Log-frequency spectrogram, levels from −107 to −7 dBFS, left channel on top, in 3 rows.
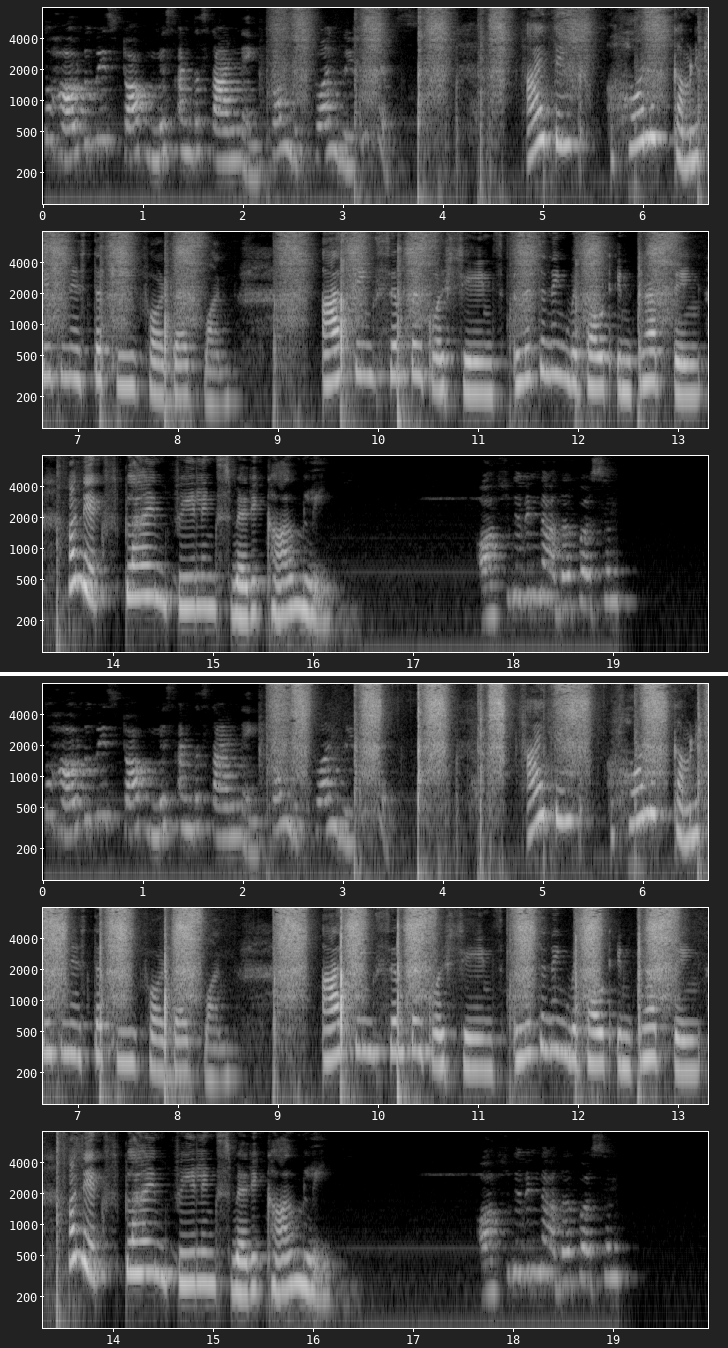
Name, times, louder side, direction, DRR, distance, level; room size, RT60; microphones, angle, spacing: voice 1, 0.0-3.5 17.6-19.1, left 4 dB, 30° left, 1.5 m, -46 dB
sound 1, 2.2-2.7 3.1-3.4 3.7-4.1 4.3-5.5 5.9-6.3 6.5-6.9 7.2-7.6 7.8-8.2 8.7-9.3 9.6-9.9 10.2-10.6 11.3-11.6 11.9-12.3 12.6-13.0 13.4-13.5, right 12 dB, 90° right, 0.9 m, -35 dB
voice 2, 4.8-5.3 5.6-9.0 9.4-16.2, left 1 dB, 10° left, 1.2 m, -39 dB
15.5 x 5.6 x 9.6 m
head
